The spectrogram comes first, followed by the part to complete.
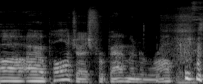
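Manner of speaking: sleepy, half-asleep delivery. Showing the interview the voice came from: sleepy Joel Schumacher impression. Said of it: "the one interview I watched to get this voice".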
